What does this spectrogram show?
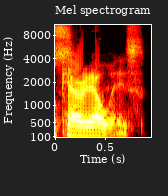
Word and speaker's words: Cary Elwes: Oh, Cary Elwes.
